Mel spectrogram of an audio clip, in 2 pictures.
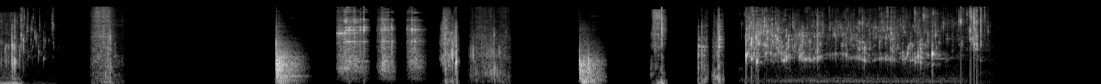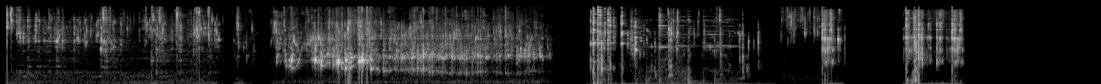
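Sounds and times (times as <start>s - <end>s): bar spoon clinking against glass: 3.4s - 4.3s, 16.9s - 18.5s
liquid pouring over ice: 7.4s - 9.9s, 11.1s - 16.6s.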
